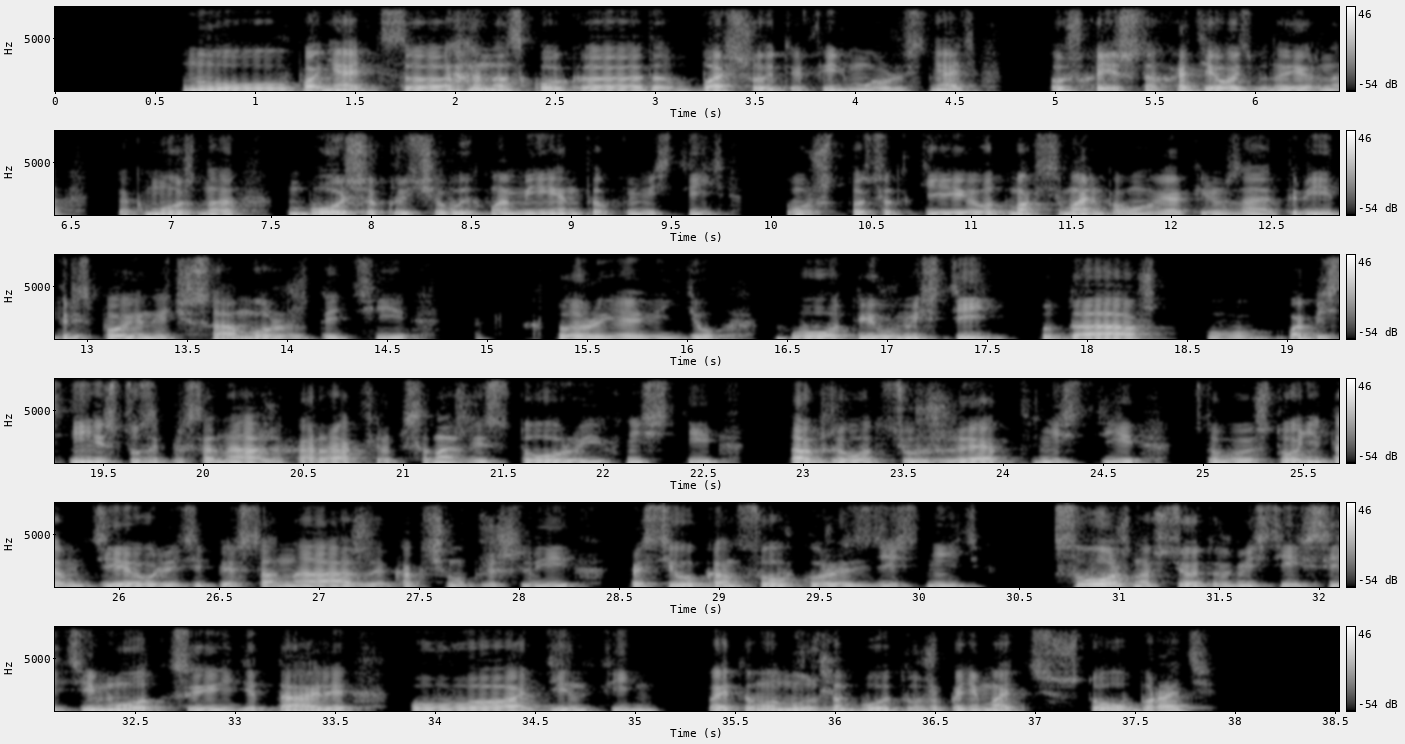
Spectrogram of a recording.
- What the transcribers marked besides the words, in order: chuckle; tapping
- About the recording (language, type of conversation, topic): Russian, podcast, Как адаптировать книгу в хороший фильм без потери сути?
